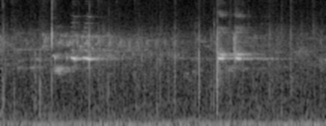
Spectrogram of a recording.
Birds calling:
Iiwi (Drepanis coccinea), Hawaii Creeper (Loxops mana)

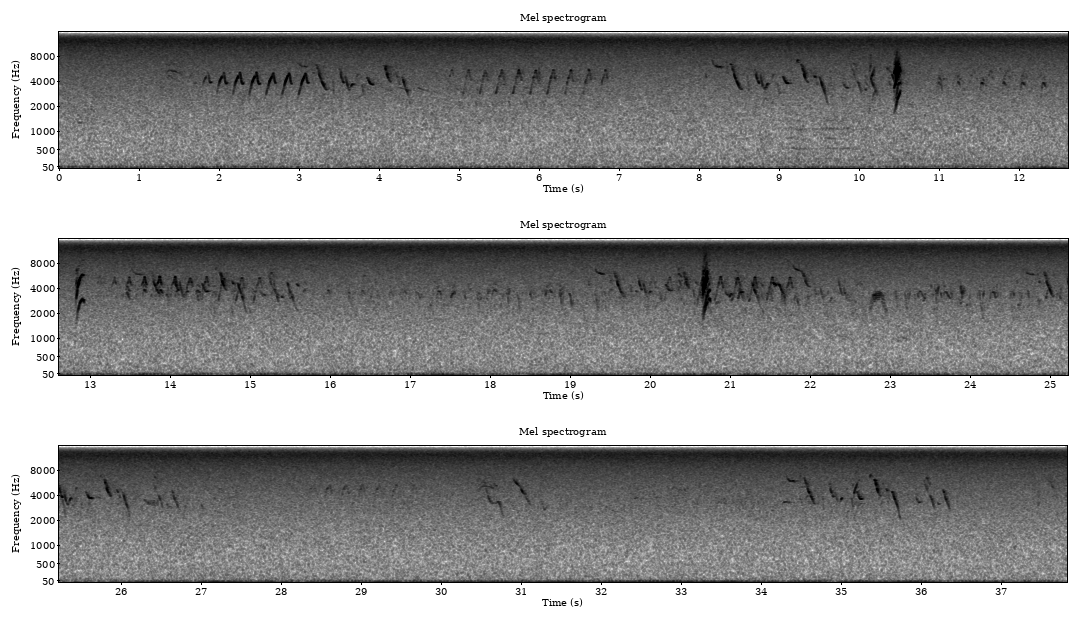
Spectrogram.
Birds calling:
Hawaii Amakihi (Chlorodrepanis virens), Yellow-fronted Canary (Crithagra mozambica), House Finch (Haemorhous mexicanus)

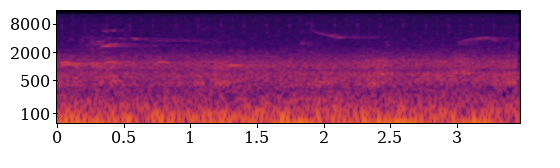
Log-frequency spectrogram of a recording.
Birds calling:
Common Grackle (Quiscalus quiscula), Canada Goose (Branta canadensis), unidentified bird, Eastern Phoebe (Sayornis phoebe)

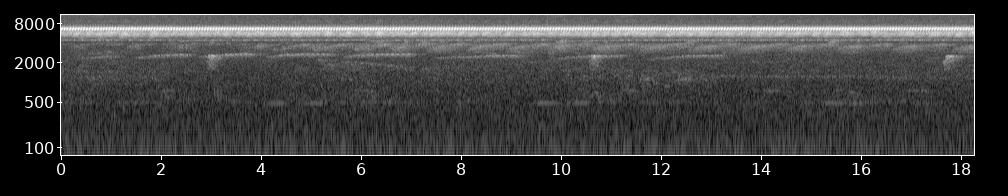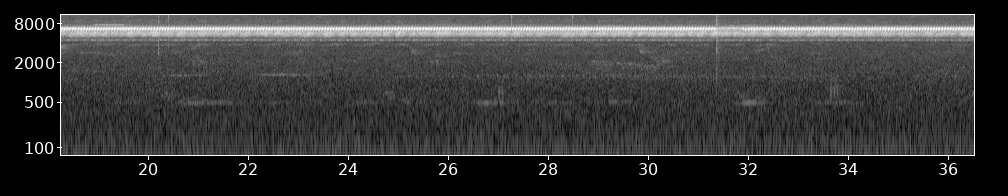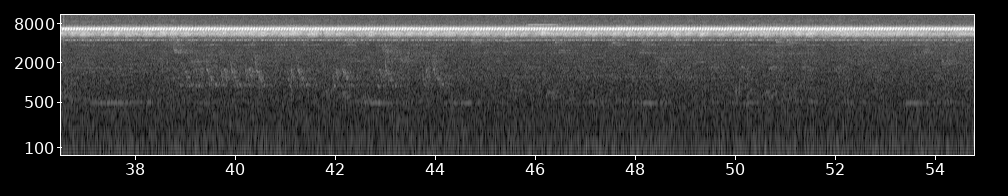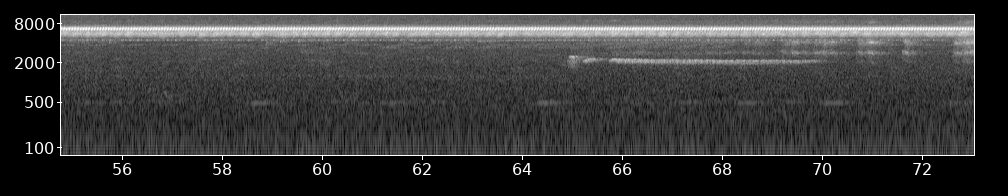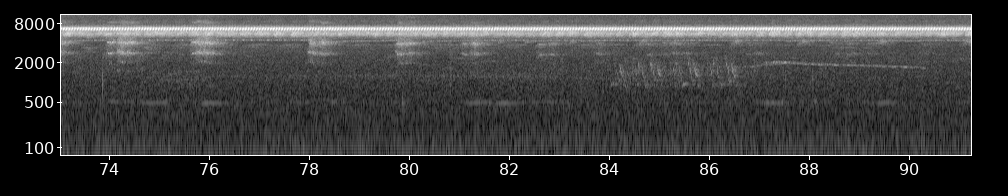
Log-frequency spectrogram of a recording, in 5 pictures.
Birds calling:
Hauxwell's Thrush (Turdus hauxwelli), Buff-throated Woodcreeper (Xiphorhynchus guttatus), Rufous-fronted Antthrush (Formicarius rufifrons), Gray-cowled Wood-Rail (Aramides cajaneus), Gray-fronted Dove (Leptotila rufaxilla), Amazonian Barred-Woodcreeper (Dendrocolaptes certhia), Thrush-like Wren (Campylorhynchus turdinus), unidentified bird, Cobalt-winged Parakeet (Brotogeris cyanoptera), Little Tinamou (Crypturellus soui), Great Antshrike (Taraba major), Black-faced Antthrush (Formicarius analis)

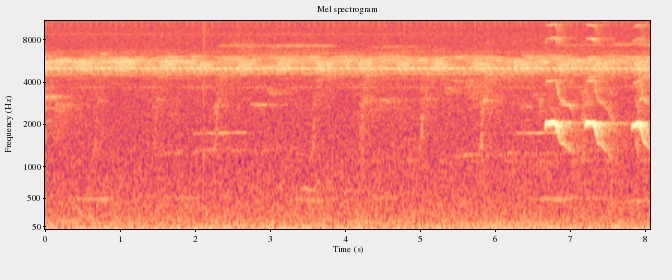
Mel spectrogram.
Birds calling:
Striped Cuckoo (Tapera naevia), Blue-headed Parrot (Pionus menstruus), Undulated Tinamou (Crypturellus undulatus), Buff-throated Woodcreeper (Xiphorhynchus guttatus), Buff-throated Saltator (Saltator maximus)

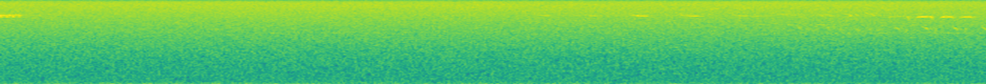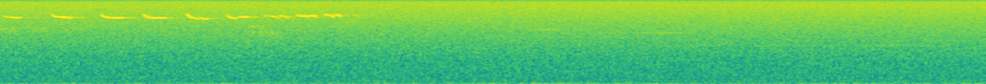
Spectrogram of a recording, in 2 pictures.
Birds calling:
Yellow-rumped Warbler (Setophaga coronata), Red-breasted Nuthatch (Sitta canadensis), Golden-crowned Kinglet (Regulus satrapa), Mountain Chickadee (Poecile gambeli)

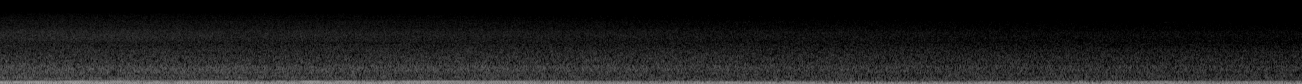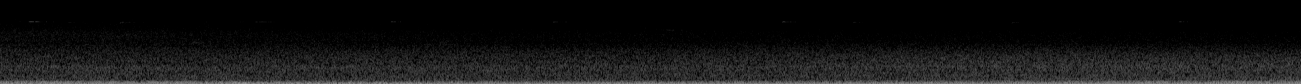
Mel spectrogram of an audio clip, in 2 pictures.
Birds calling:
unidentified bird

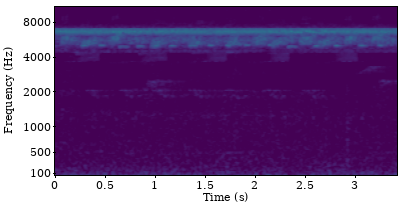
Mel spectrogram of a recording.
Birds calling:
Gray-fronted Dove (Leptotila rufaxilla), Black-faced Antthrush (Formicarius analis), Goeldi's Antbird (Akletos goeldii)

